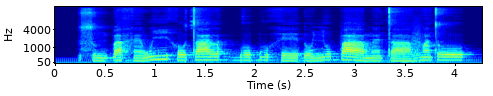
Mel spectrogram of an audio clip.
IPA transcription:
s u˨ ŋ ɓ a˧ h ɛ̃˨ w iː˦ h o˧ t a˦ l | ɡ͡b o˧ ɓ u˧ h eː˨ ɗ o˨ ɲ o˦ p aː˦˨ m ɛ̃˨ t aː˨ v ã˦ t oː˦

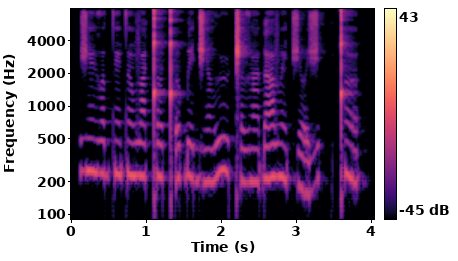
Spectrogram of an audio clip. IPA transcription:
ʒ ẽ ɣ ʌ d t ẽ t ə̃ v a ǃ ə ǃʼ ə ɓ e d͡ʒ ɐ̃ ɣ ʉ ǁ ə ɣ ã ɗ a v ẽ t͡ʃ ə ʒ | ǃ ə̃

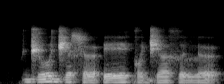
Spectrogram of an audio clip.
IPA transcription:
d͡ʒ ʊː d͡ʒ ə ɬ œː ʔ eː ɡ ɔ d͡ʒ ɐ x ə lː œ

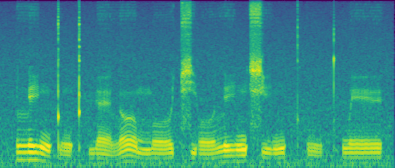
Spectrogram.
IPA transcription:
l i˥˩ ŋ t̪ ʊ˩ ŋ pʰ ɥ ɛ˨˩ l ɤ˥˩ m o˧˥ ʊ̯ t͡ɕ j o˧˥ ʊ̯ l i˥ ŋ ɕ i˧˥ ŋ kʰ u˨˩ t̪ʰ w e˥ ɪ̯

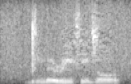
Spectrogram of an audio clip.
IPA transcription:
d ə ŋ ə ɹ ĩ s ĩ z ɔ

